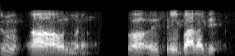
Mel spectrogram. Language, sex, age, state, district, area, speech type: Telugu, male, 30-45, Andhra Pradesh, Sri Balaji, urban, conversation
